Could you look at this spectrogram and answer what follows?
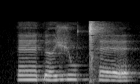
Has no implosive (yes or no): no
